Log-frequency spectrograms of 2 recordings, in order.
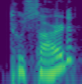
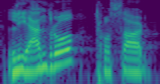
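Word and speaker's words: Leandro Trossard: we got to start toussard like bro like this is a soccer podcast and this man does not even know how to pronounce a guy's name it's leandrosard okay get it right or just don't say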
